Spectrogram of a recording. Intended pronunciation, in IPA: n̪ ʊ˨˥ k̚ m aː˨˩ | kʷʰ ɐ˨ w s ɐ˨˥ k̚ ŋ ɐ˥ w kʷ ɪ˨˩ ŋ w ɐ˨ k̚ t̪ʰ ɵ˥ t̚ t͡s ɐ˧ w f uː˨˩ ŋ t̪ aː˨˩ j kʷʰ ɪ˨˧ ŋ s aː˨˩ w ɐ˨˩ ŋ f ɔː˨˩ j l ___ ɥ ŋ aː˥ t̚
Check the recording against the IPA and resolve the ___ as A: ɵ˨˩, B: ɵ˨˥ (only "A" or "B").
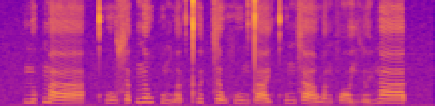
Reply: B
